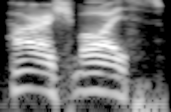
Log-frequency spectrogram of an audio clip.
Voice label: harsh, voice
